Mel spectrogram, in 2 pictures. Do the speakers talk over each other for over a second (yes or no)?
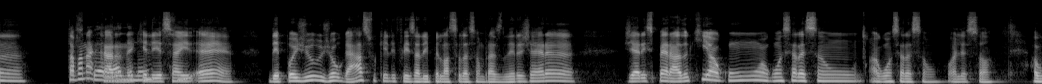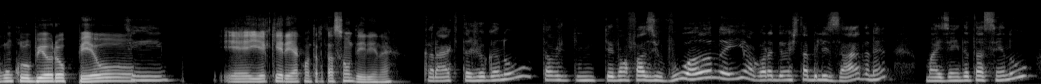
yes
